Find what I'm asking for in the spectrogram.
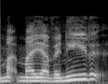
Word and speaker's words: Mayavenir: Mayavenir del FAN. Sí, lo dices bien porque en el fondo la primera palabra es en inglés. Y la segunda es en francés.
